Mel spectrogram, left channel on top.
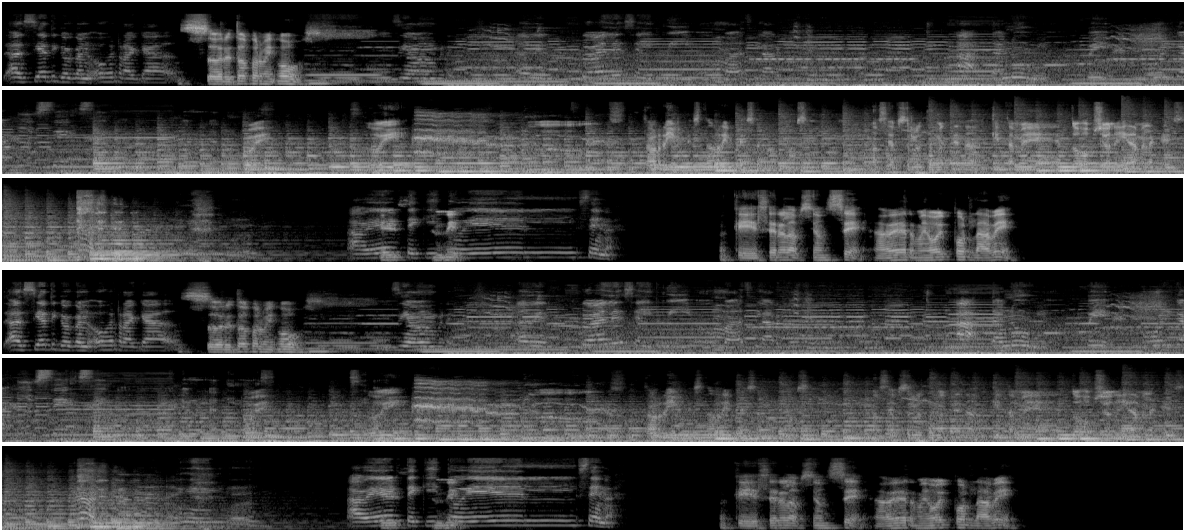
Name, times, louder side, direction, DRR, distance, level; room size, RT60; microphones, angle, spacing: voice 1, 0.0-1.8 3.7-8.7 9.5-14.4 15.3-15.7 24.3-26.4 27.1-29.9, right 4 dB, 30° right, 0.7 m, -34 dB
voice 2, 1.8-3.7 14.2-14.5 15.4-15.9 16.5-16.7 17.1-23.7 24.4-25.0 25.5-25.8 27.4-27.6 27.9-28.2 30.8-33.7, left 6 dB, 50° left, 0.6 m, -27 dB
sound 1, 3.0-13.5, equal, 55° right, 1.9 m, -33 dB
Fowl / Gull seagull, 4.4-24.3, equal, 5° right, 0.4 m, -31 dB
sound 2, 12.7-26.3, left 2 dB, 80° left, 1.2 m, -26 dB
5.6 x 2.2 x 2.7 m
head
